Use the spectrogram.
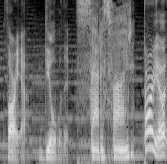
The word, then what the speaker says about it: Tharja: in the fandom over how her name is pronounced. Some swear by Tarah. Others say Tara. Some say Tara. I say Tharia.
